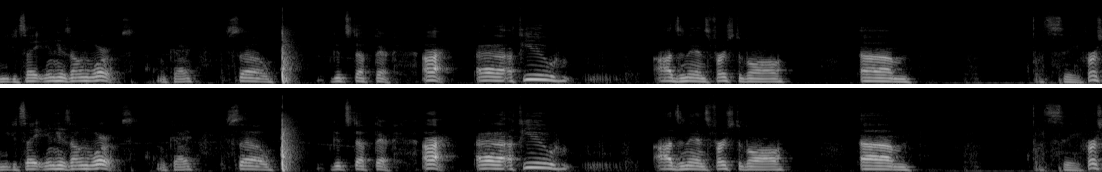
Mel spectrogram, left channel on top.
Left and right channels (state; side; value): normal; both; correlation 0.00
